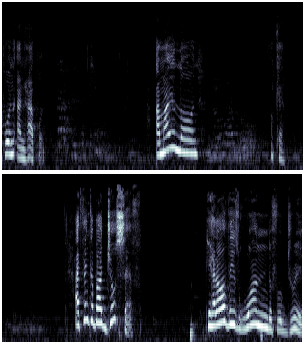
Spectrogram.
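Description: A woman preaches with passion into a microphone, her voice ringing in an echoing hall.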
